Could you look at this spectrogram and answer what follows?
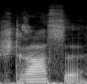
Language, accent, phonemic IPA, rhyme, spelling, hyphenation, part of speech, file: German, Germany, /ˈʃtʁaːsə/, -aːsə, Straße, Stra‧ße, noun, De-Straße.ogg
- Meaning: street; road (a way wide enough to be passable for vehicles, generally paved, in or outside a settlement)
